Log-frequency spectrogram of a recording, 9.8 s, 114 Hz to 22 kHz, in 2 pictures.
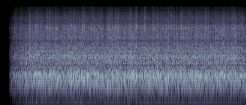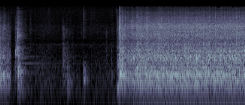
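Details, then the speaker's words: RF45-style six-speed geared-head milling machine, oil-filled gearbox, bought second hand: busy steady rattle near four beats a second, stops briefly then returns; always noisy, worsening, spindle seal leaking; worn gearbox suspected, before repair. "the gearbox has always been fairly noisy though recently I think it's been getting worse"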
